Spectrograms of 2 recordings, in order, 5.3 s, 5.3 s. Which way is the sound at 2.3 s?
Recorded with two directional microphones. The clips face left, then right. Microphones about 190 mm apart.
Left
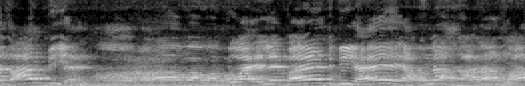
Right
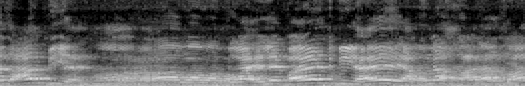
15° right (ahead or behind).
